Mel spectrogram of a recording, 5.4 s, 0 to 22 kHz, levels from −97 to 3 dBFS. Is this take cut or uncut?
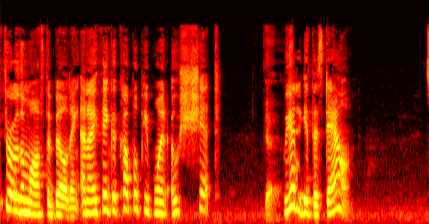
uncut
